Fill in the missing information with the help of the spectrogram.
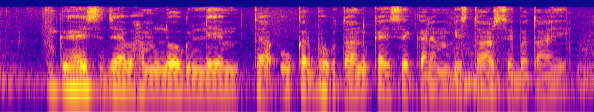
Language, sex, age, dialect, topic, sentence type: Magahi, male, 18-24, Western, banking, question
